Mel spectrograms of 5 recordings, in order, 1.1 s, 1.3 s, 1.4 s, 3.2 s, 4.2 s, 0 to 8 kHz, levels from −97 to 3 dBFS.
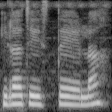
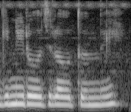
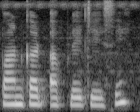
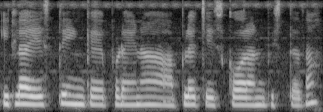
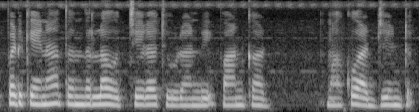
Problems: constant background noise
